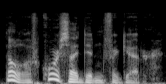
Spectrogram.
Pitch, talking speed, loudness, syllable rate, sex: 115 Hz, 250 wpm, -17 LUFS, 5.9 syllables/s, male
